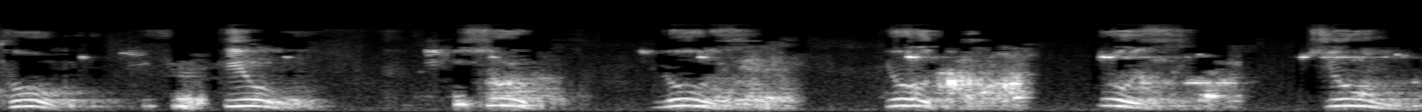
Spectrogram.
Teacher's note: It is a back, and as far as the three term label diagram is concerned, it is a back rounded vowel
